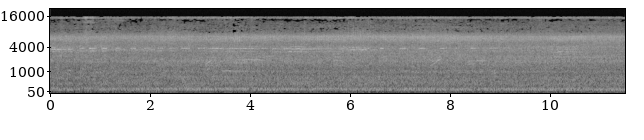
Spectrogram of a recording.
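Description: Dense traffic of motorbikes and cars rumbles steadily along a busy road.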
